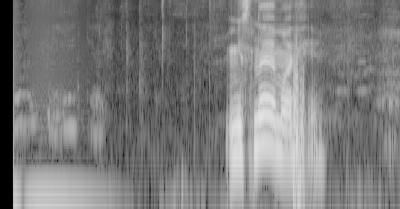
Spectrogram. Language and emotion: Russian, neutral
